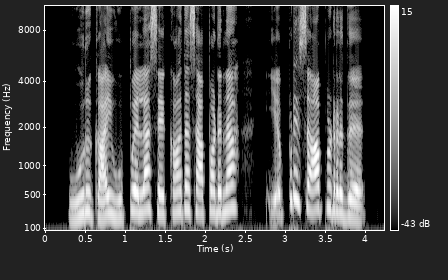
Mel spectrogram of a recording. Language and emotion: Tamil, disgusted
